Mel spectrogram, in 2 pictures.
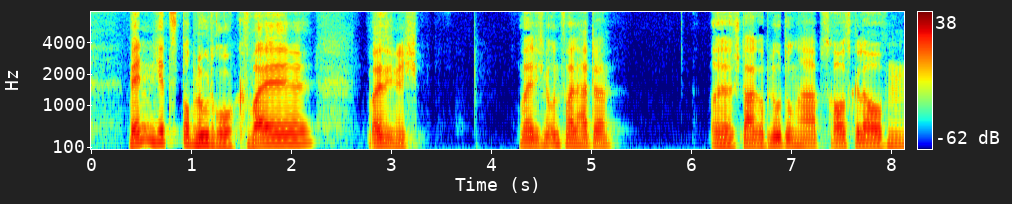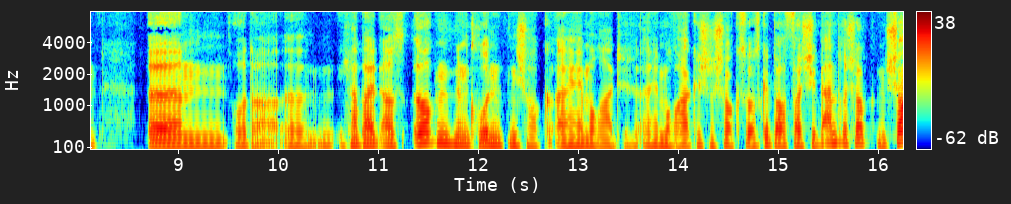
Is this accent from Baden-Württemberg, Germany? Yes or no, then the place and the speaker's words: no; Thuringia, Germany; now in Berlin, Germany; Ich bin ja ein Thüringer Jung, ich wohne in Berlin.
